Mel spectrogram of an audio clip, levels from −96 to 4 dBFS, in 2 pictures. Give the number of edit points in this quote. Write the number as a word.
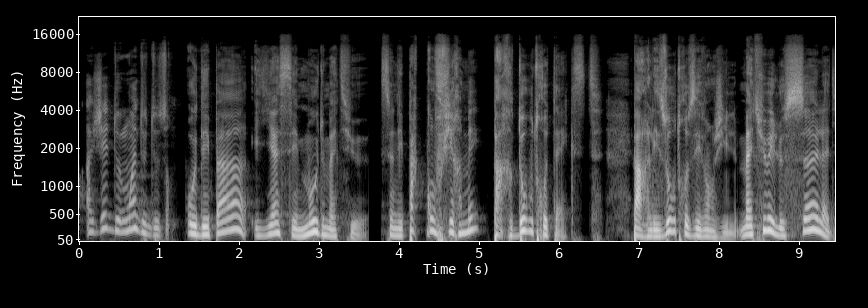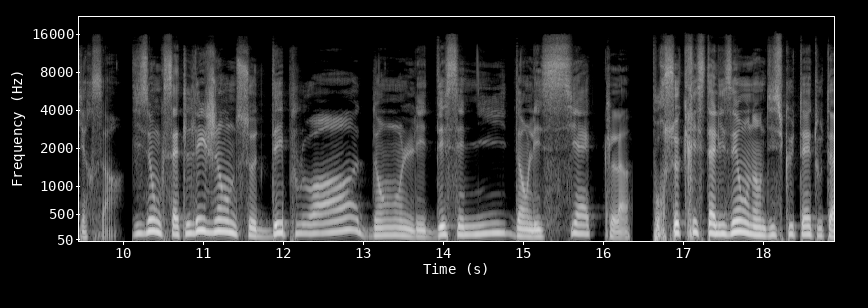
zero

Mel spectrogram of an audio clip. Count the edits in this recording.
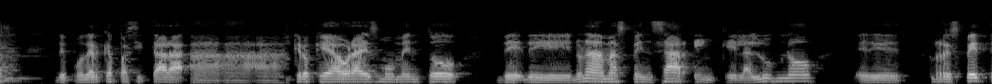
one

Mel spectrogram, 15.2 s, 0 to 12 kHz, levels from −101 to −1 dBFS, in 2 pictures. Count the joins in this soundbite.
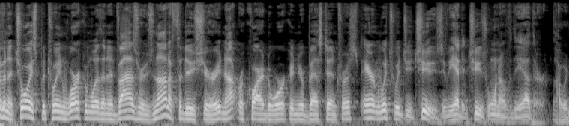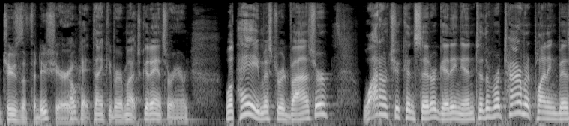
two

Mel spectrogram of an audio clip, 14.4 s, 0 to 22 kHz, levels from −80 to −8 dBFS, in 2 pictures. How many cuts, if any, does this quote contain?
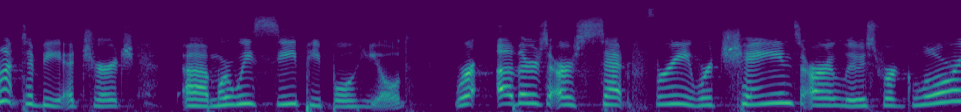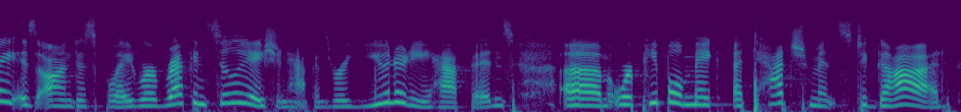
zero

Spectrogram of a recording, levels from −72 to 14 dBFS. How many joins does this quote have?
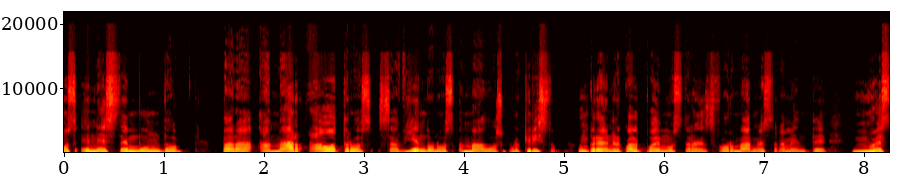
one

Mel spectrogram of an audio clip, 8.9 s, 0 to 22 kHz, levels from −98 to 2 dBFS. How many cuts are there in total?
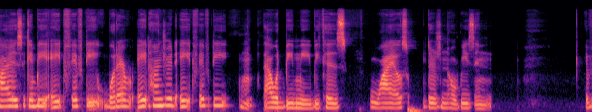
zero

